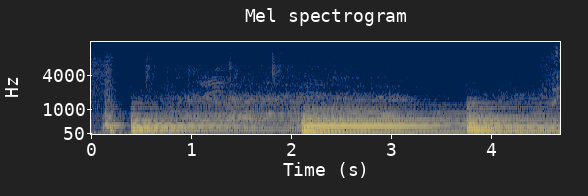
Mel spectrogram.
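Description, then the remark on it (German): Slow, somber music with sustained, organ-like chords that change three times, each swelling in and ringing out steadily at a moderate volume, with no talking over it. “Die Musik klingt schon so, als müssen wir uns gleich begraben gehen.”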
